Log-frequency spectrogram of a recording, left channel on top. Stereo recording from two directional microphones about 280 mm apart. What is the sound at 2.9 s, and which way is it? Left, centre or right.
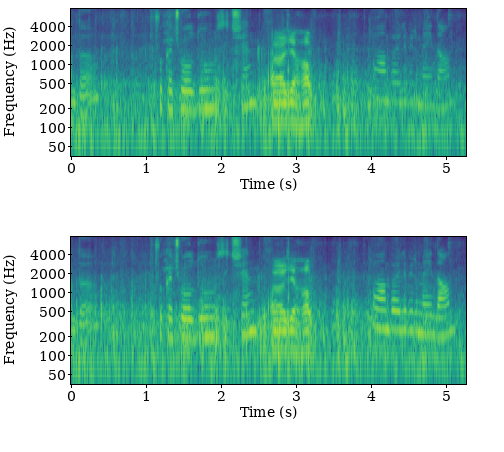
Speech, left.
